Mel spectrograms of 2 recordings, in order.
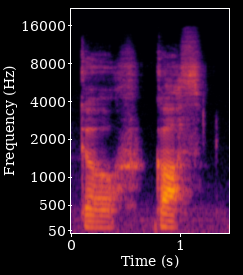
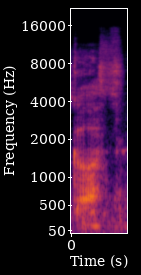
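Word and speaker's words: Gough: So we learn about Hawkeye Goth. I think his name's supposed to be Go, but he's pronounced Goth in the English.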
